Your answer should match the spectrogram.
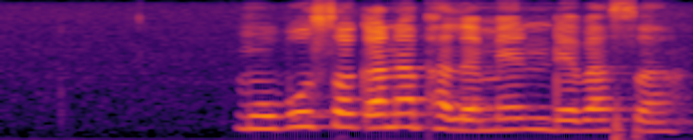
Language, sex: Venda, female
